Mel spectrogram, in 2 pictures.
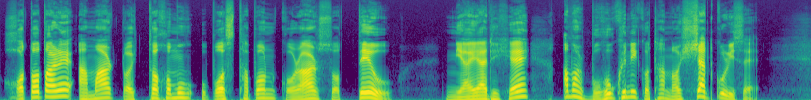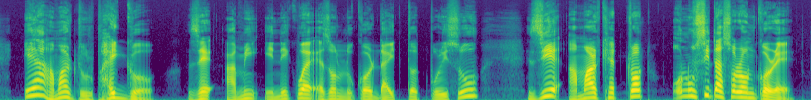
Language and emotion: Assamese, disgusted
